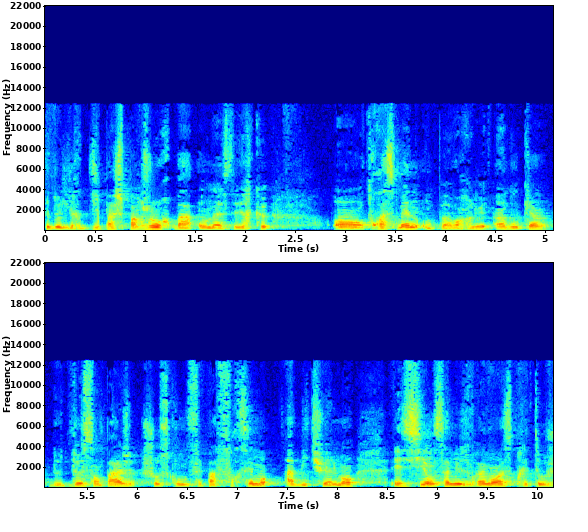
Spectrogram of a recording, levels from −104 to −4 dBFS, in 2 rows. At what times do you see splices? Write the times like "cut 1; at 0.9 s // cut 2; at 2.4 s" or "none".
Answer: none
